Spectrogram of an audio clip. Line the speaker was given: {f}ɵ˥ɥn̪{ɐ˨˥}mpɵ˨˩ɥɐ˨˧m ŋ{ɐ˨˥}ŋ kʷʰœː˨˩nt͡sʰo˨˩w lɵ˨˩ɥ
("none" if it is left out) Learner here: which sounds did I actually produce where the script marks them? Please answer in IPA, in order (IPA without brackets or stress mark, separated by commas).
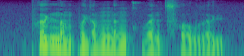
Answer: pʰ, ɐ˨˥, ɐ˨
